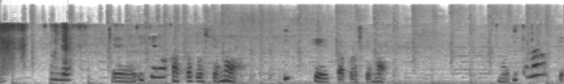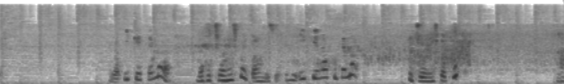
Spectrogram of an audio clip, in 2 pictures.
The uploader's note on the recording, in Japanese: 移動中録音の為音質悪いです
